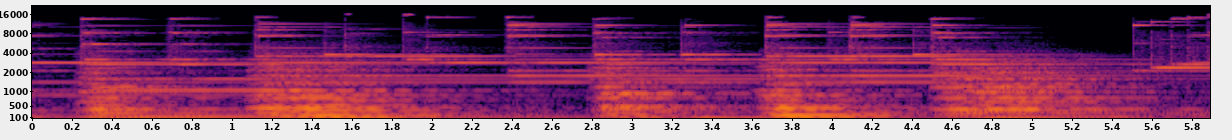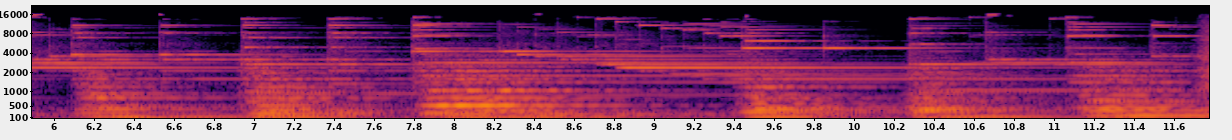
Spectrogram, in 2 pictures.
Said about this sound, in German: spielt Mozart die kleine feine Melodie auf dem Glockenspiel weiter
